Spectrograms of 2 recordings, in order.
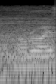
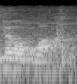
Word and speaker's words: le roi: So just for the students, so it's that guy who's spelled like Leroy. Leroy, do you remember if you remember that from class?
